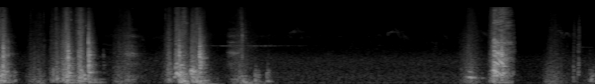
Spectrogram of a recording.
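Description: Swords clack together in sharp knocks.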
